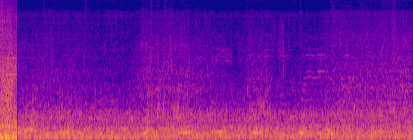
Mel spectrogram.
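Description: Low, steady outdoor wind rumble, with faint distant voices now and then.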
